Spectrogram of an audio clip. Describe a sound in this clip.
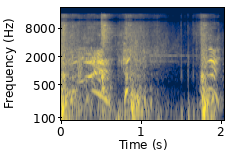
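A sword swishes through the air with a sharp whoosh.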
